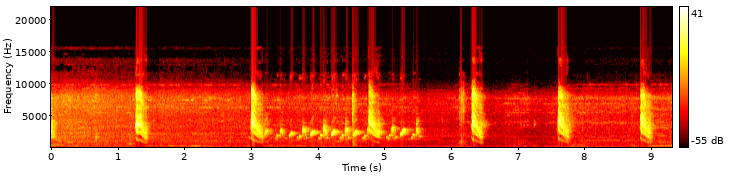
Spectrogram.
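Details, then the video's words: Long-tailed shrike, a cage bird used as a tutor for other birds, mixing loud harsh descending notes with a rapid run of short bubbling chattering phrases in the middle, then more spaced harsh calls. "MASTERAN BURUNG CENDET GACOR"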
